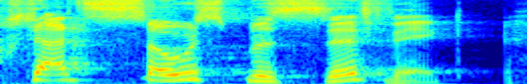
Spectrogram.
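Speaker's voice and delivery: slow, high, stunned reaction; stunned disbelief. Real, not acted. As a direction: say it like you can't believe it. Reacting to oddly specific demand.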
